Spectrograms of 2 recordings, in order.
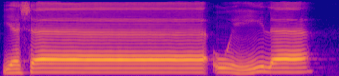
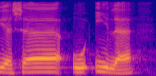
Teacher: تسهيل الهمزة الثانية بينها وبين الياء · Shown in: first take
